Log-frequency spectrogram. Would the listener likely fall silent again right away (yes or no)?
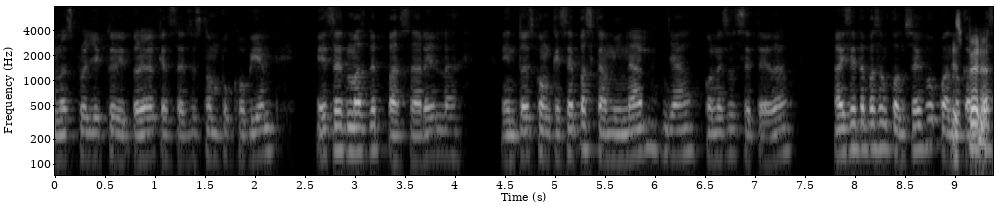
yes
